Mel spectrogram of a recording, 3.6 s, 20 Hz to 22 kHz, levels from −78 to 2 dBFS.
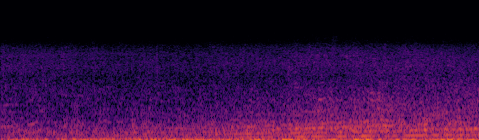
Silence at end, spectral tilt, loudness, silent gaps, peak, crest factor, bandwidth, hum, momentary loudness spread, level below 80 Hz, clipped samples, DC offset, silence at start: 0 s; -6.5 dB/octave; -35 LUFS; none; -14 dBFS; 14 dB; 8.2 kHz; none; 7 LU; -34 dBFS; under 0.1%; under 0.1%; 0 s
